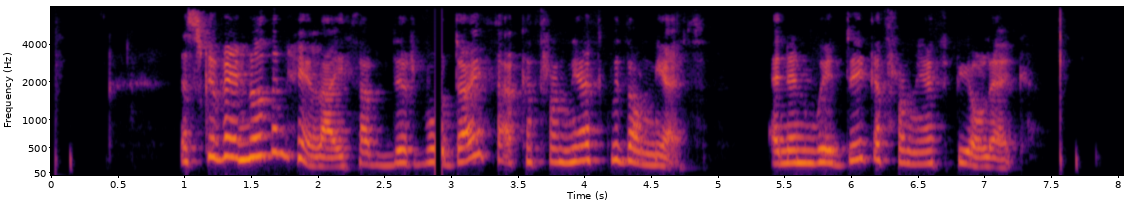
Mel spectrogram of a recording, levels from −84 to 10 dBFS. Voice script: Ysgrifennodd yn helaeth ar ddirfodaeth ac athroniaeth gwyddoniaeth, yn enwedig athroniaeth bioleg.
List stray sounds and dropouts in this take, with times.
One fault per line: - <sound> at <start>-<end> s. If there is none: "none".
- dropout at 2.9-2.9 s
